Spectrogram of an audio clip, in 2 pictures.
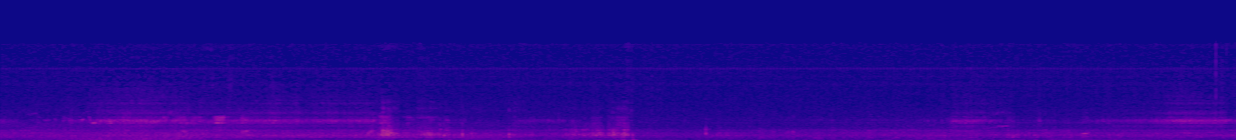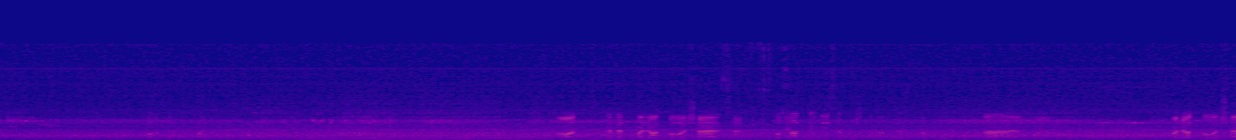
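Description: Wind rushes past during a paraglider flight.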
